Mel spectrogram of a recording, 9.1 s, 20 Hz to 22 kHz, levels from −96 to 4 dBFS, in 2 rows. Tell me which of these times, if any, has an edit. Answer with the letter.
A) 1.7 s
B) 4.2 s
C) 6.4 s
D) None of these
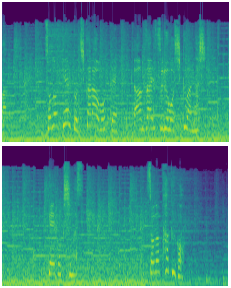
B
